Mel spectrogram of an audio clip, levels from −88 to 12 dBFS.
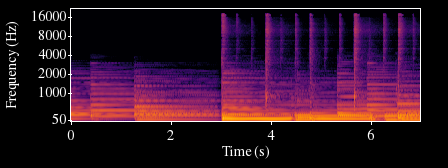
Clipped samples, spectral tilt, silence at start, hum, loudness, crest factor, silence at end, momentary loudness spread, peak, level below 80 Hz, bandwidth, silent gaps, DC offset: under 0.1%; -8.5 dB/octave; 0 s; none; -16 LUFS; 16 dB; 0 s; 15 LU; 0 dBFS; -26 dBFS; 19 kHz; none; under 0.1%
